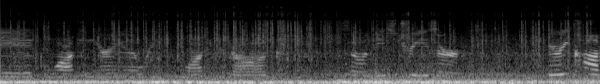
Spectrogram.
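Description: Steady low road and engine rumble inside a car's cabin as it drives on rain-soaked roads, with a person talking over it now and then.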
